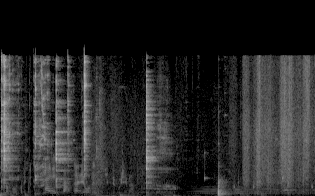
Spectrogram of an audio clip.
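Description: Cutlery clinking and scraping on china plates during a meal, with a handful of sharp ringing clinks in the first three seconds and a single louder knock about four and a half seconds in. Soft music with held notes comes in during the second half.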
